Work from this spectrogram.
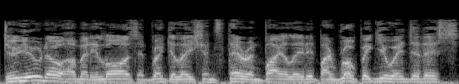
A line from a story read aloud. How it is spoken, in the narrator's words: He shouted at her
